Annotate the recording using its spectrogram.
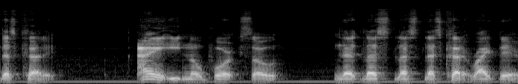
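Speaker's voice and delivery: usual speaking voice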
